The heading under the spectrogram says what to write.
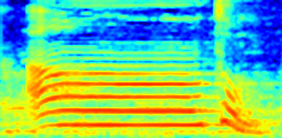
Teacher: antum nun sukun bertemu dengan ta itu hukum bacaannya ikhfa hakiki. Jadi dibaca samar.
